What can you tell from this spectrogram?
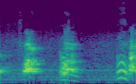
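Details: Eight-week-old American Eskimo Dog puppies making softer, lower whiny yips and a wavering whimper-like bark, three bursts spread over two seconds.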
